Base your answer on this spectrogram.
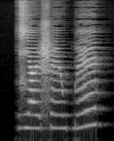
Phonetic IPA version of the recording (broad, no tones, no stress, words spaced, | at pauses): ʑãe̯ ʂɛ̃ːwbɛ̃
